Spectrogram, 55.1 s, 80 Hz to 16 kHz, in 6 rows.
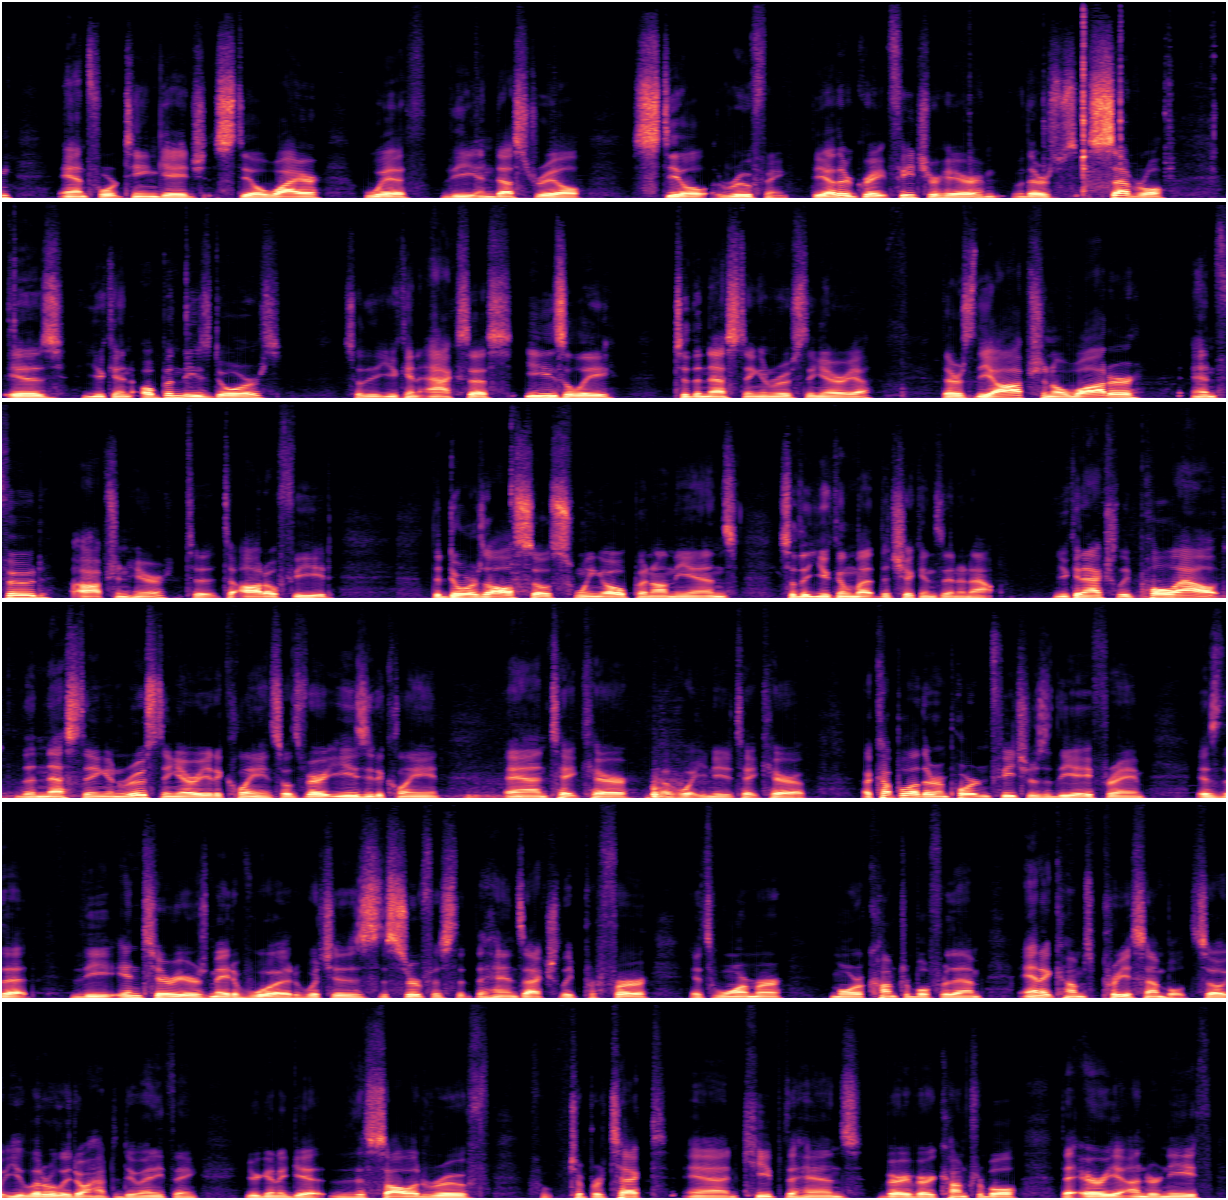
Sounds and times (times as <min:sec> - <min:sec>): Speech: 0:00.0 - 0:20.9, 0:21.6 - 0:55.0.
